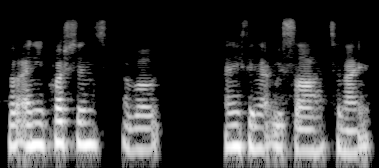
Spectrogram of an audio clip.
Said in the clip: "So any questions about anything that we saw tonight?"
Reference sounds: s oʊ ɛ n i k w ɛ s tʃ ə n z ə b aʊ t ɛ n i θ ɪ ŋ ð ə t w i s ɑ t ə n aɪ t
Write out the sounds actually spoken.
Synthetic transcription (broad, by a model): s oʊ ɛ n i k w ɛ s tʃ ə n z ə b aʊ t ɛ n i θ ɪ ŋ ð ə t w i s ɑ t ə n aɪ t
